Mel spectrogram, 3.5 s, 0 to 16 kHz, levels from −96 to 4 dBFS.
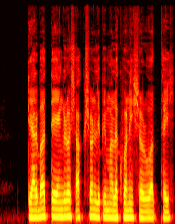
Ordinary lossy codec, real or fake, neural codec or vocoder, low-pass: none; real; none; 14.4 kHz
